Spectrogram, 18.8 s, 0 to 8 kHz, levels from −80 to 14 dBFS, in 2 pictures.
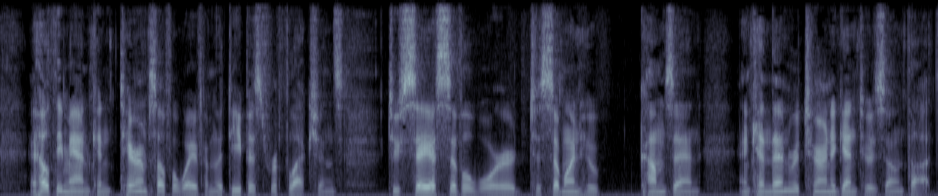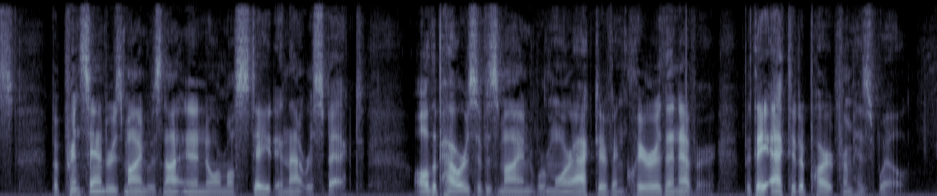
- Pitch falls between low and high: No, low, 105 Hz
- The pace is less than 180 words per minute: No, average, 200 wpm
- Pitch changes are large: No, average, 3.5 semitones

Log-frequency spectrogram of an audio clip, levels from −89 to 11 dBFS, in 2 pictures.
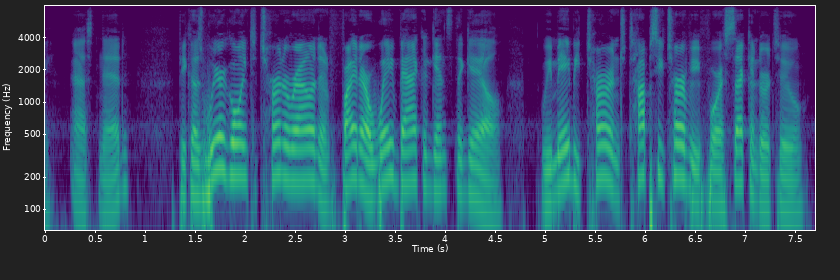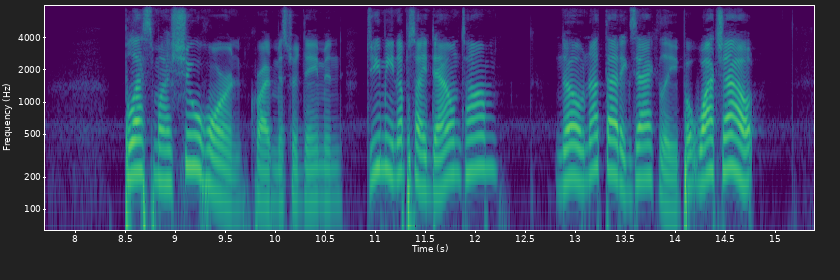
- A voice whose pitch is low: No, medium, 175 Hz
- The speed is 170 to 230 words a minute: Yes, average, 185 wpm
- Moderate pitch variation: No, wide, 9.0 semitones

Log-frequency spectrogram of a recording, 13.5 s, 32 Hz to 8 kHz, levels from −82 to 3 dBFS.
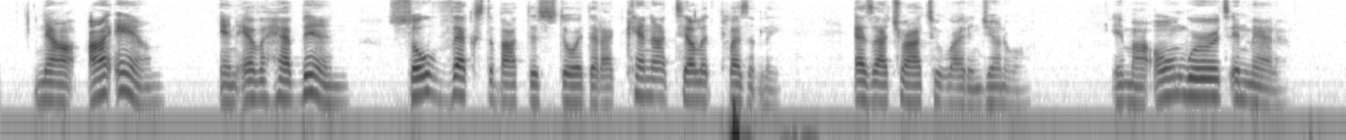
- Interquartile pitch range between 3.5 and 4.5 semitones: Yes, average, 3.8 semitones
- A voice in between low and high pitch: Yes, medium, 150 Hz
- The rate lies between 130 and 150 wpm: Yes, average, 140 wpm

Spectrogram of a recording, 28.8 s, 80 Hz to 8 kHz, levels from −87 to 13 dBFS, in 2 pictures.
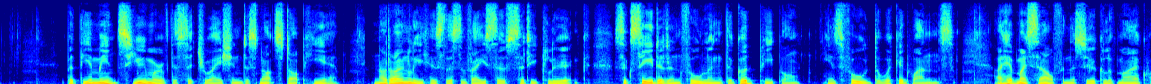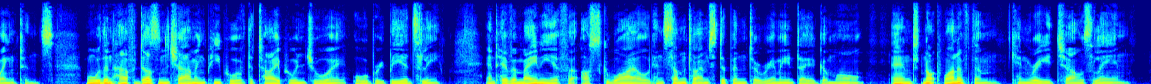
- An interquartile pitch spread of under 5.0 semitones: Yes, average, 3.7 semitones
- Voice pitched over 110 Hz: No, very low, 95 Hz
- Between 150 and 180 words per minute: Yes, average, 160 wpm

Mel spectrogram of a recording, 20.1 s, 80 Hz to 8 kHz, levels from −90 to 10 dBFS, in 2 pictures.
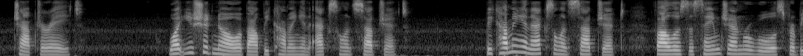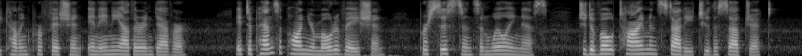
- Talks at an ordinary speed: No, slow, 130 wpm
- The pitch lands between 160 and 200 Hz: Yes, medium, 185 Hz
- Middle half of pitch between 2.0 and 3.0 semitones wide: No, average, 3.4 semitones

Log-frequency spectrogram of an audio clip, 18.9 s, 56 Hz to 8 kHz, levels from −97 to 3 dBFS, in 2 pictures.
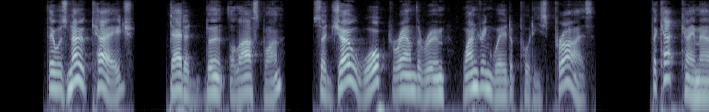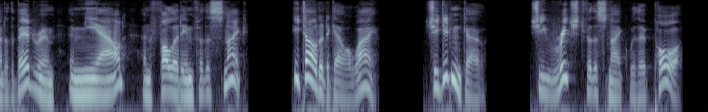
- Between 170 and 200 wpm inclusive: Yes, average, 175 wpm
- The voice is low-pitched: Yes, low, 130 Hz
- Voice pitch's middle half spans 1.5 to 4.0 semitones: No, wide, 5.6 semitones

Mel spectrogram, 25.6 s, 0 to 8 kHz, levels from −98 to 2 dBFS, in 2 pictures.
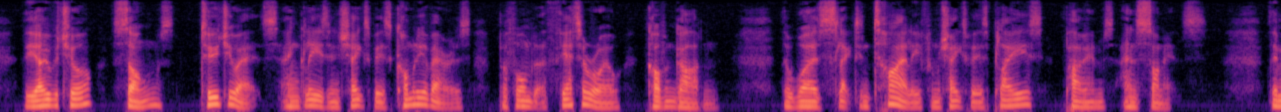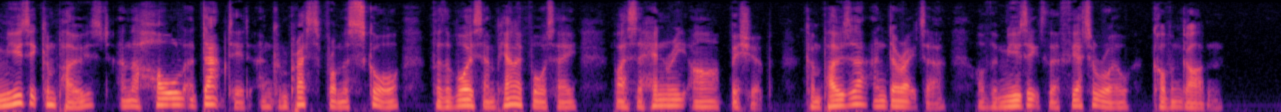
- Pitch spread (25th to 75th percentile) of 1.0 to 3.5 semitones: No, average, 4.4 semitones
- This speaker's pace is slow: No, average, 150 wpm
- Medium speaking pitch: No, low, 100 Hz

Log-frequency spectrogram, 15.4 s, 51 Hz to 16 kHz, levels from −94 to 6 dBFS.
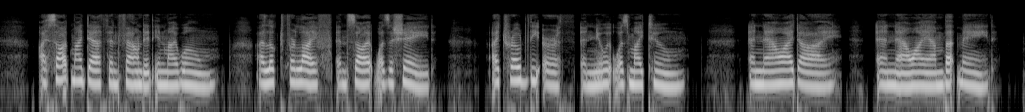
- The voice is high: Yes, high, 210 Hz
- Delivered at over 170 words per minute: No, average, 145 wpm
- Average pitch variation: No, narrow, 2.0 semitones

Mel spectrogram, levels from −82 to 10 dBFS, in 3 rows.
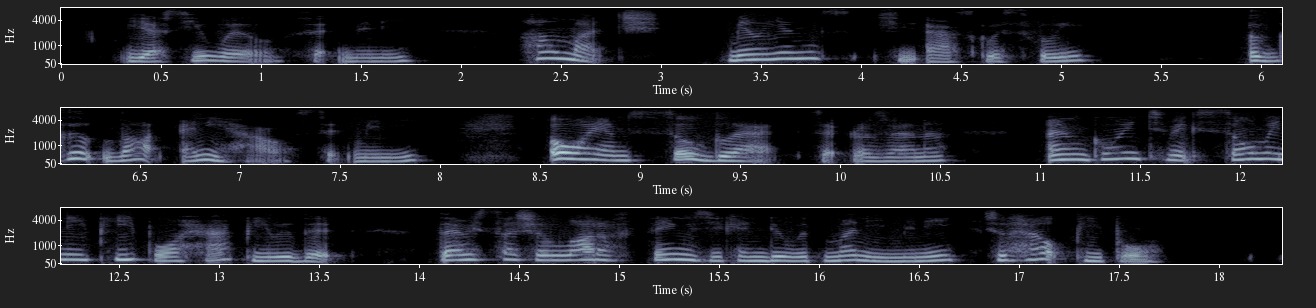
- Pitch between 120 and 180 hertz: No, high, 240 Hz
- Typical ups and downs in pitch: Yes, average, 4.8 semitones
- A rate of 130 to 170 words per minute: Yes, average, 160 wpm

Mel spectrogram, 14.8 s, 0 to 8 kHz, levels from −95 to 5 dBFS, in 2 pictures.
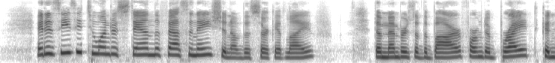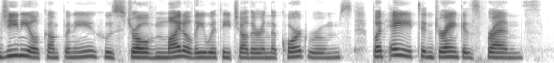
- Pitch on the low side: No, high, 200 Hz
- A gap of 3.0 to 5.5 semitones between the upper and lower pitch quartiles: Yes, average, 4.0 semitones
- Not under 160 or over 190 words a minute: No, average, 150 wpm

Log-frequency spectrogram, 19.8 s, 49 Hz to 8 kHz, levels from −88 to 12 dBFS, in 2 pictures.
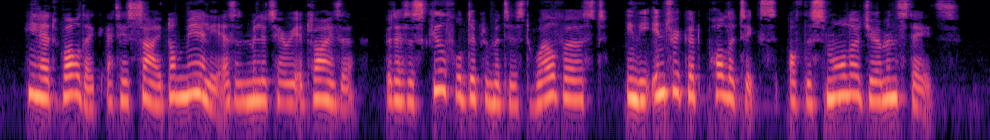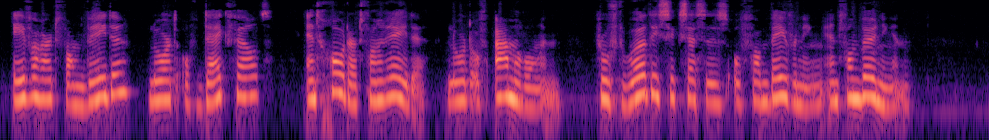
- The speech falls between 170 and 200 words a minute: No, average, 150 wpm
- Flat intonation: No, average, 3.4 semitones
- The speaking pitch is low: No, high, 210 Hz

